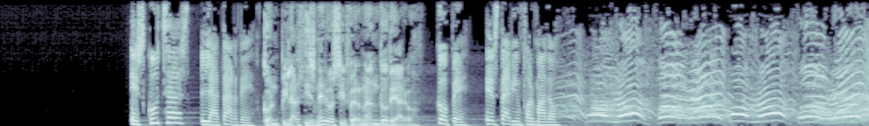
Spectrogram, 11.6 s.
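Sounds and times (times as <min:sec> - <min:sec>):
speech: 0:01.8 - 0:08.4
protesters in China chanting in unison: 0:07.5 - 0:11.5.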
